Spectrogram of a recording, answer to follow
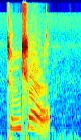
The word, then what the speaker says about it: control: syllable is accented emphasis control control here the second syllable is accented control content content here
